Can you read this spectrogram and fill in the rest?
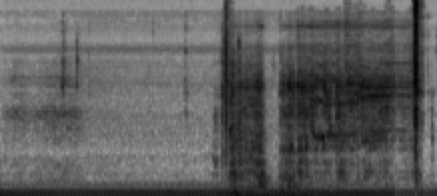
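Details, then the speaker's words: Key turned: brief click and short whirr, then nothing, the engine doesn't crank, needing about three attempts to start; two batteries under seat possibly replaced, owner doubts battery or wiring; starter motor failure suspected. "Listen to what it's doing, and it's doing this all the time. This is why I don't think it's battery."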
